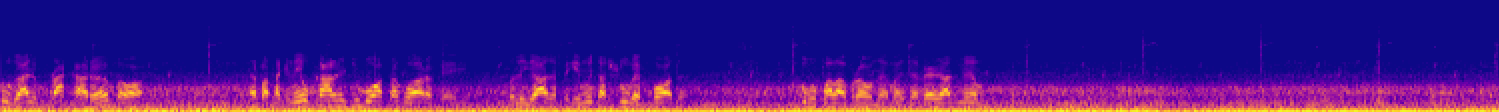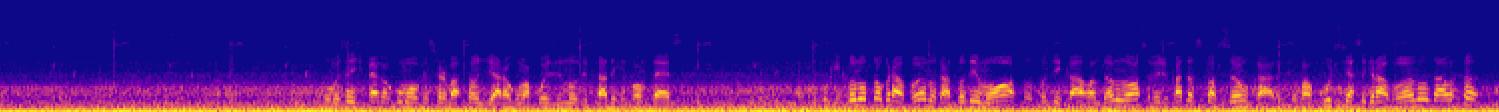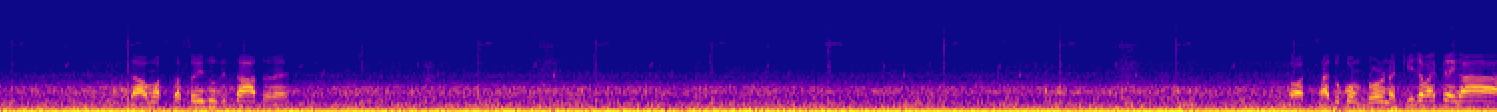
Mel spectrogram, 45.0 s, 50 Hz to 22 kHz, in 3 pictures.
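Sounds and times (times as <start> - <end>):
engine and tyre drone: 0.0 - 44.9
light ticking: 0.0 - 44.9
windshield wipers clicking: 0.0 - 44.9.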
